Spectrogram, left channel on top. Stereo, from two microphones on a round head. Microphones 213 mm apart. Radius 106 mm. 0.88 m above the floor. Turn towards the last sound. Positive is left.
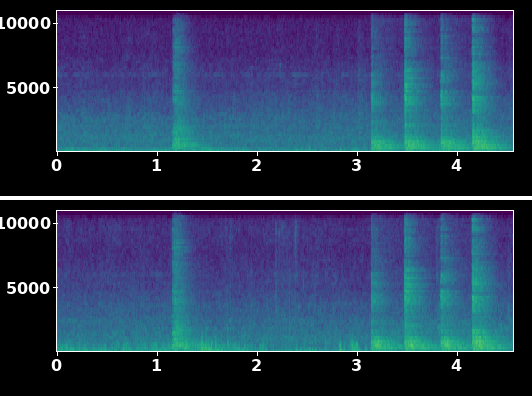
turn(degrees=-5)  # may be behind; listen again after turning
